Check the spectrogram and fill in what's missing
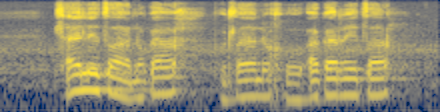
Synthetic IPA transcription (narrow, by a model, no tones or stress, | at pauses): t͡ɬʰaɪlet͡sʼanɔkʼab̥ʊt͡ɬʼalɪχʊʔakʼareːt͡sʼa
